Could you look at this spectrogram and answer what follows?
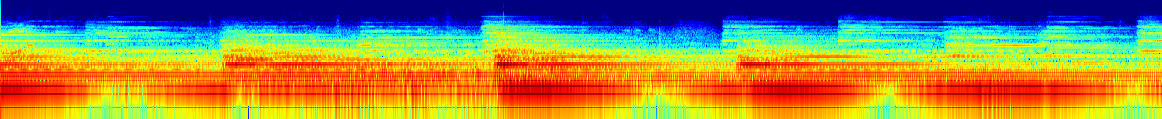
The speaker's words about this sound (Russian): Ребята могут выбирать звон как на большой соборной колокольне, так и на малой передвижной звоннице.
